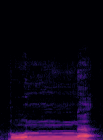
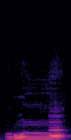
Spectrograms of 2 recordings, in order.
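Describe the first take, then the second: First: The doubled n is held for two beats. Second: The doubled n is held for one beat. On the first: The speaker calls it right. "harus ditahan dulu dua harokat" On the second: The speaker calls it wrong. "kurang tepat kalau kita bacanya satu ketukan saja"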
